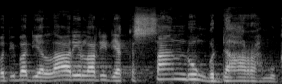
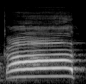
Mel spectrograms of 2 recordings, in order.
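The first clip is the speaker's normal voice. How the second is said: mock shout; 12 semitones higher, 6 dB louder than usual. God shouting cut at sinner.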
